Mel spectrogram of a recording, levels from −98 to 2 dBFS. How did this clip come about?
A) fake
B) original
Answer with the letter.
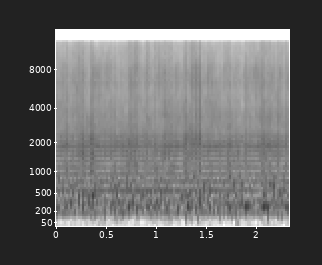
A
